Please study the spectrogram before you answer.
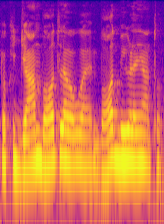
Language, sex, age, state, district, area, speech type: Hindi, male, 60+, Rajasthan, Jaipur, urban, spontaneous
